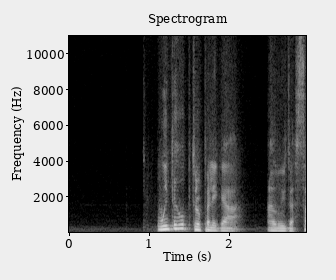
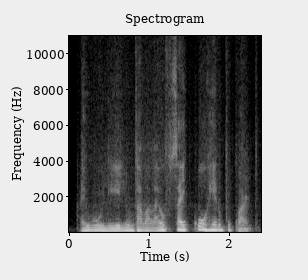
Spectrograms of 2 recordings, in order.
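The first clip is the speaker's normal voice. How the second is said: usual speaking voice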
